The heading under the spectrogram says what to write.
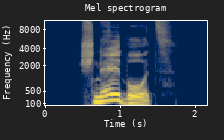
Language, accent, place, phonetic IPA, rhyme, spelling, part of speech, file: German, Germany, Berlin, [ˈʃnɛlˌboːt͡s], -ɛlboːt͡s, Schnellboots, noun, De-Schnellboots.ogg
- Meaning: genitive of Schnellboot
